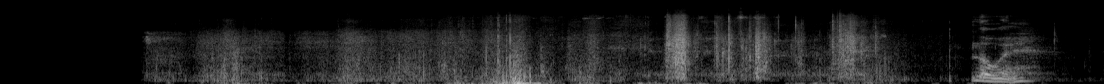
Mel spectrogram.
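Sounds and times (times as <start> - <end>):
clothing and gear rustling: 1.4 - 9.6.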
